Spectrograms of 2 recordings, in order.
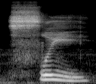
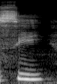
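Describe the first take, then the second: First: The s sound is heavy and thick. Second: The s sound is light and thin. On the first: The speaker calls it right. "tetap tebal meskipun berharakat bawah" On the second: The speaker calls it wrong. "jangan si"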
